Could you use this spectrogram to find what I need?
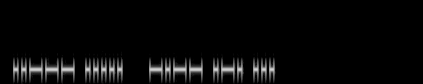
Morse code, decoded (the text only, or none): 25 YRS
